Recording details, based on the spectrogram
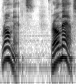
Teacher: normal pronunciation puts the stress in romance on the first syllable and thus makes the word a trochaic stressed unstressed foot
